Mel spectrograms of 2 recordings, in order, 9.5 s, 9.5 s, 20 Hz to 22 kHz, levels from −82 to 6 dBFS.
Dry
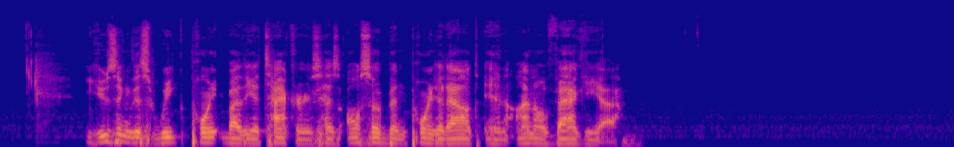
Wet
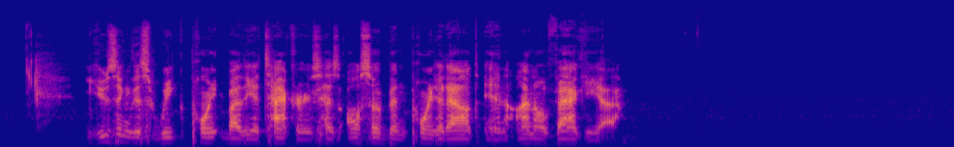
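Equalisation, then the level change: HPF 1300 Hz 12 dB/oct; high shelf 2700 Hz -9.5 dB; +7.5 dB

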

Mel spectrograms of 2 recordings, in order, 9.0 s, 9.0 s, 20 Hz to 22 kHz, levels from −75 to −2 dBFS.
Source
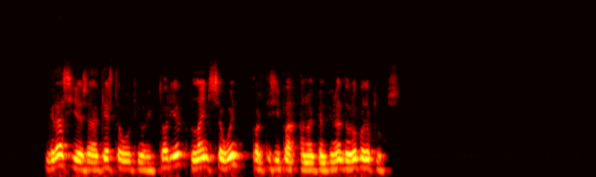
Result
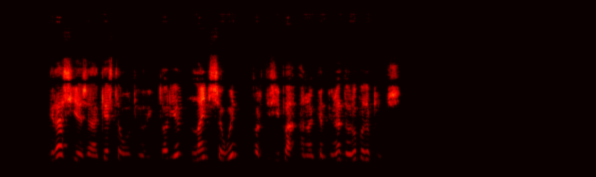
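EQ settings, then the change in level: ladder high-pass 2200 Hz, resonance 20%; Butterworth band-stop 3900 Hz, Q 2.4; +17.5 dB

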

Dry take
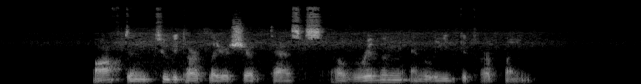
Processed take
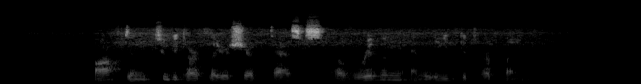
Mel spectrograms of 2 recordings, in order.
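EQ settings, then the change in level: synth low-pass 5100 Hz, resonance Q 3.7; air absorption 79 m; differentiator; 0.0 dB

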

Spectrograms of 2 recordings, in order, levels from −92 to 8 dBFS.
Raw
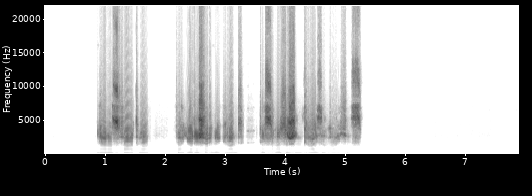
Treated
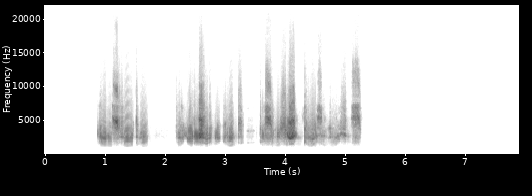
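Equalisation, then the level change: brick-wall FIR high-pass 900 Hz; band-pass 1200 Hz, Q 0.66; -1.0 dB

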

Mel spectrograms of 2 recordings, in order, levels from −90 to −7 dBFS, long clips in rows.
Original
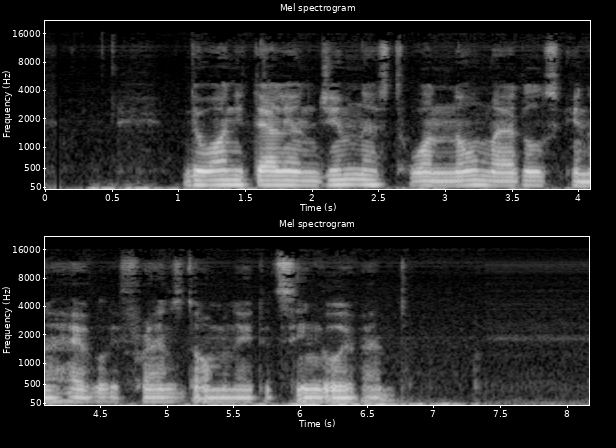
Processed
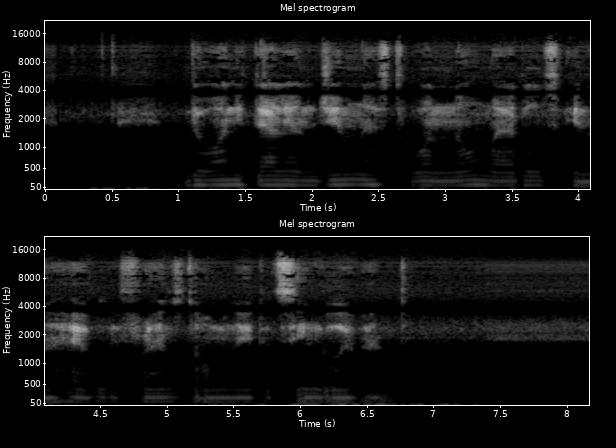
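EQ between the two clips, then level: elliptic high-pass 2200 Hz, stop band 50 dB; Butterworth band-stop 3800 Hz, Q 1.4; LPF 11000 Hz 12 dB/oct; +5.0 dB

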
